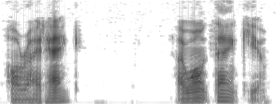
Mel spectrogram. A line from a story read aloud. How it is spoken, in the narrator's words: She whispered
